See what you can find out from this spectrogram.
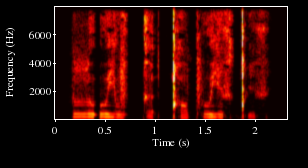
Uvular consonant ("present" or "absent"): absent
